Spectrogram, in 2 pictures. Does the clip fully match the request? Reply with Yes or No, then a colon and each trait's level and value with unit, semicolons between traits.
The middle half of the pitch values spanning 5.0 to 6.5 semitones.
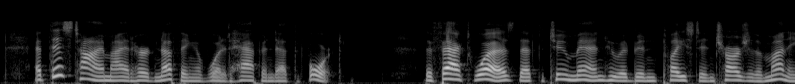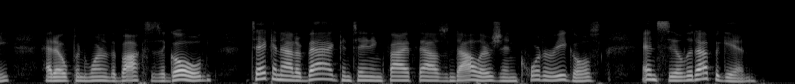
No: average, 3.4 semitones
